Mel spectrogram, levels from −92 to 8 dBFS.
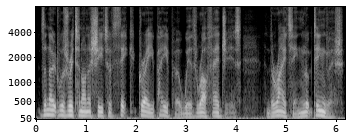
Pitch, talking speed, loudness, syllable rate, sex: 100 Hz, 175 wpm, -18 LUFS, 4.3 syllables/s, male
